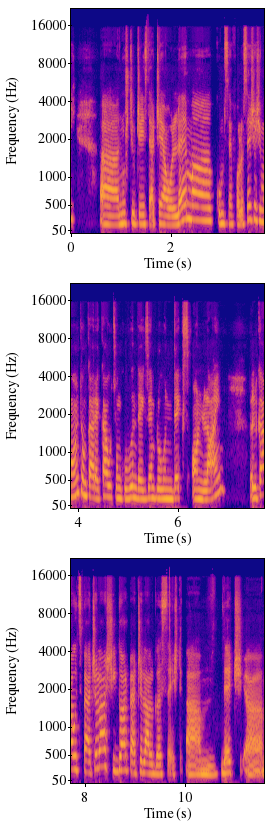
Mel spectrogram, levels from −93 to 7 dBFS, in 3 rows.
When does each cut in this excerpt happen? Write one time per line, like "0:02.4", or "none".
0:09.9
